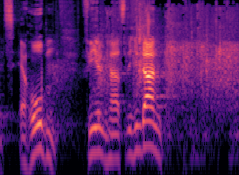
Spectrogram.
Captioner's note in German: Allgemeiner Beifall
